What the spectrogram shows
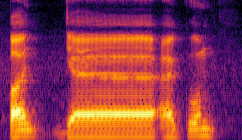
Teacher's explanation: Pada ayat yang ke-19, qad ja'akum idghamud dal fil jim. Fil jim diidghamkan dal pada jim, maka menjadi qad ja'akum.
